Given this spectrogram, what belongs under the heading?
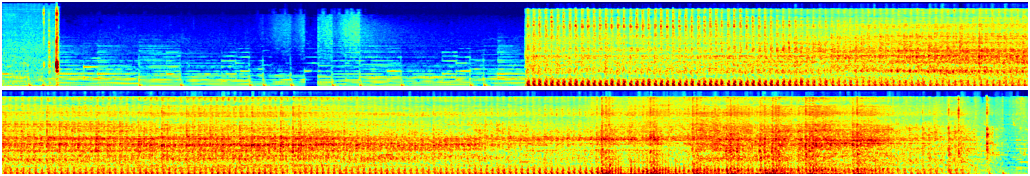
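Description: Yezdi Adventure motorcycle exhaust note: after a few seconds of quiet ticking, the engine starts and settles into a loud, steady thumping idle close by, with a light blip of throttle near the end.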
